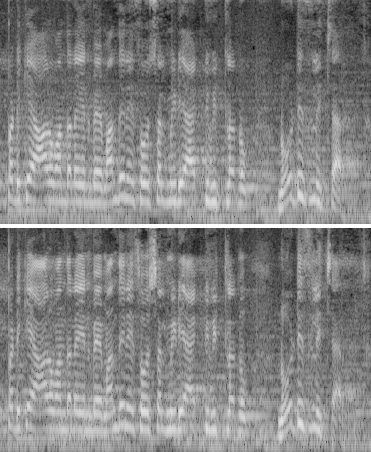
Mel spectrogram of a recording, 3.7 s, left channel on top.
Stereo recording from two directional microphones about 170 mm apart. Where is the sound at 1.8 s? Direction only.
10° right (ahead or behind).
